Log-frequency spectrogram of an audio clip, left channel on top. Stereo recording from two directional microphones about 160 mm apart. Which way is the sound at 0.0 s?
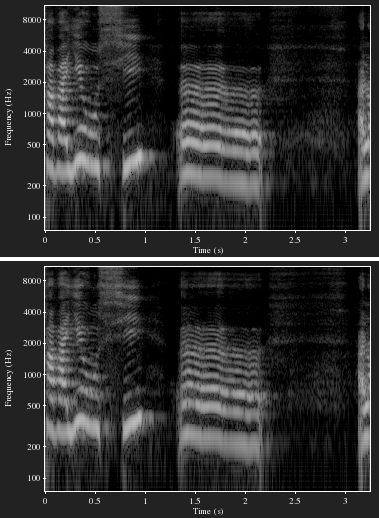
35° right (ahead or behind).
